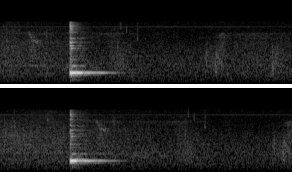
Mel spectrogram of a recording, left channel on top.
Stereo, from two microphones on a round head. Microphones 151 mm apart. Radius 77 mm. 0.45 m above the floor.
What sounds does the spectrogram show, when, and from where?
0.7 s a cowbell: 80° left, 1.4 m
